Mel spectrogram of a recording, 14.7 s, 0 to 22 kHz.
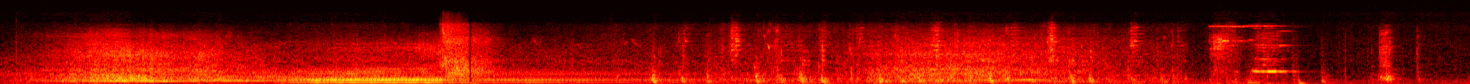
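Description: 1940s cars driving on a street: a steady engine drone and tyre noise that swells twice in the first few seconds as a car passes, then runs on evenly with scattered light clicks.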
